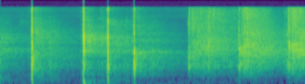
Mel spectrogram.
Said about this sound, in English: So I'm going to clap it, you'll learn the rhythm, and then you clap it.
